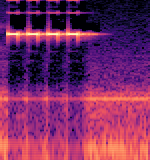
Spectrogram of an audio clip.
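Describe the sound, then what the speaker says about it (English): A propane (LP) gas detector runs its self-test with four loud, evenly spaced, high-pitched beeps, then falls silent while a faint low hum continues underneath. "It just has a little test button, and it goes through a test inside to make sure that it's operating correctly."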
